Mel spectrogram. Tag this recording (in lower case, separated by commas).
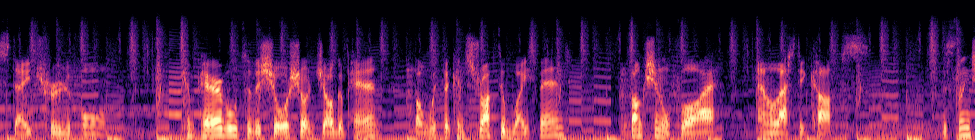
music, speech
